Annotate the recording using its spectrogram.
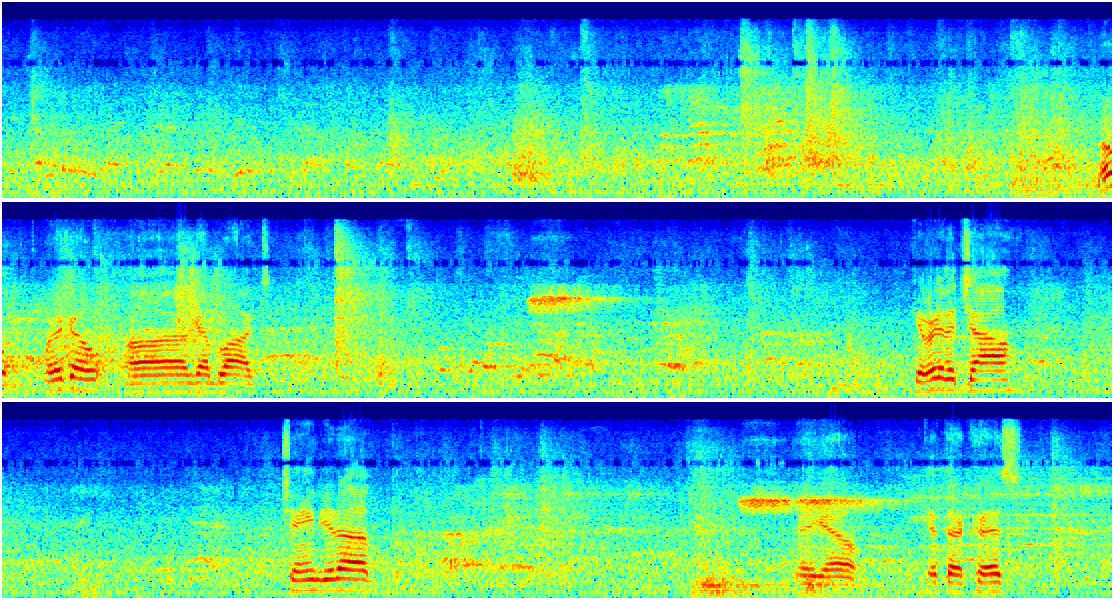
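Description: Hockey sticks clack and a ball knocks on a hard floor.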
